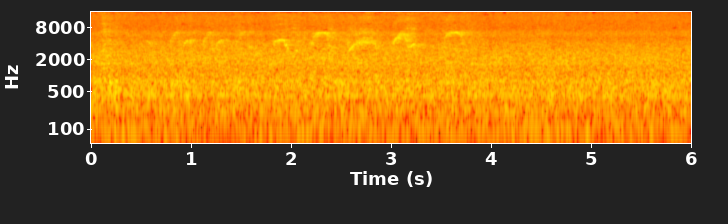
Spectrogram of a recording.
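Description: Steady rush of a mountain stream running over rocks. A bird adds a string of short, high chirps from about half a second in until just before four seconds.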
